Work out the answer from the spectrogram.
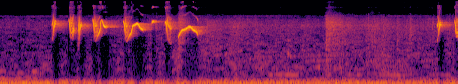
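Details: Kolibri Wulung sunbird recorded by phone in Gresik, East Java, giving its 'nembak' song: a rapid run of high, piercing chips and slurred whistles lasting about a second and a half, then a pause and one more note, with low background hum.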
